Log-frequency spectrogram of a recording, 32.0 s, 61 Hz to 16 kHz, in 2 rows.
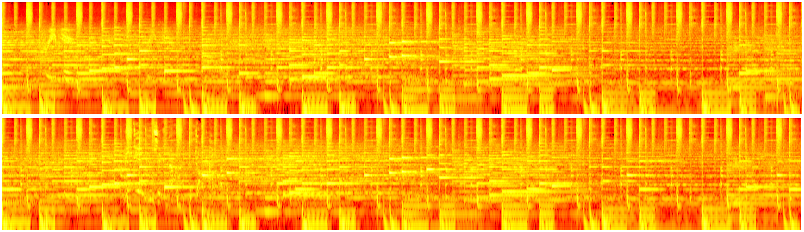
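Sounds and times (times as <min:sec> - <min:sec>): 
string beats loop: 0:00.0 - 0:31.9.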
